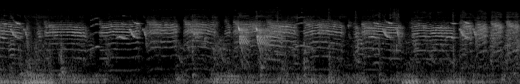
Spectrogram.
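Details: Zebra finches singing, a run of nasal trumpet-like buzzy syllables in short bursts, several birds overlapping, soft low background noise.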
